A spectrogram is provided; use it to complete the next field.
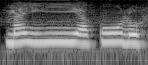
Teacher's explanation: nun sukun atau tanwin dimasukkan menjadi satu dengan huruf sesudahnya dan dibaca mendengung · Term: idgham bi gunnah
